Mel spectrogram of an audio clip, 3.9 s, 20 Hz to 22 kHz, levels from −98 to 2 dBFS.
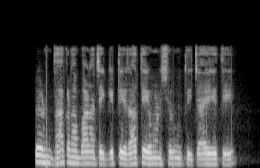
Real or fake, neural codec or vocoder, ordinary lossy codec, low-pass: real; none; Opus, 64 kbps; 7.2 kHz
